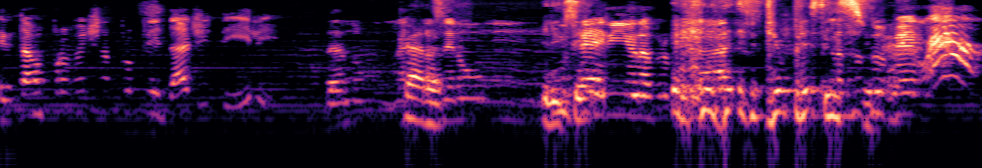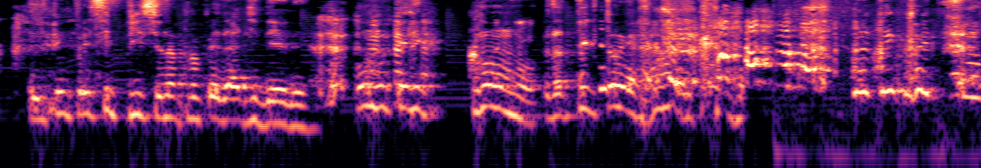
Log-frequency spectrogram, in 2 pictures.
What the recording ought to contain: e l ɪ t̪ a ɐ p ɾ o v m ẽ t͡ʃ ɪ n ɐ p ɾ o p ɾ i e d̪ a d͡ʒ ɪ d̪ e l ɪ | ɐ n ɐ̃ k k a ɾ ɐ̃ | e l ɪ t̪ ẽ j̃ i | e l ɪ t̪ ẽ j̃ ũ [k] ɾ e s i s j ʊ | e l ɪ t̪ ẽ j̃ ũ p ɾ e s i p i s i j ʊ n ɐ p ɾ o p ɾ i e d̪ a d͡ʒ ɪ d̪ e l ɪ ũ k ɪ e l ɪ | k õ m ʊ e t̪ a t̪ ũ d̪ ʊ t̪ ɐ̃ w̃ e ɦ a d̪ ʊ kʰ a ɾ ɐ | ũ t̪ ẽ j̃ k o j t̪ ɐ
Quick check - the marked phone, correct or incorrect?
incorrect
